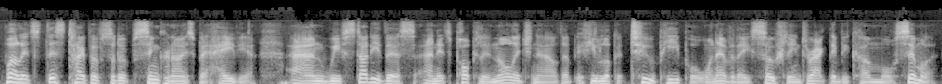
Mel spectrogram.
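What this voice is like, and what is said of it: Mixed Swindon and Californian accent. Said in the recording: “my Swindon, Californian accent”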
